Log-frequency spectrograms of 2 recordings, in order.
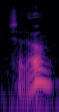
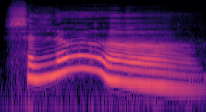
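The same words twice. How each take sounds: First: It is said in a plain, polite tone. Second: It is said in a suggestive, flirtatious tone.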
